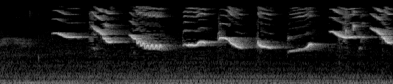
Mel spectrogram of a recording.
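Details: Oriental magpie-robin in strong condition, sung as a tutor song: loud, varied whistled phrases, mostly sweeping downward, delivered in rapid bursts about every half second with short gaps, over a quiet low hum.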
